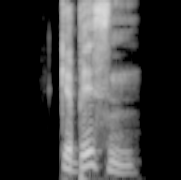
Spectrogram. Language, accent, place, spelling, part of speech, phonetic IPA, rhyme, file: German, Germany, Berlin, gebissen, verb, [ɡəˈbɪsn̩], -ɪsn̩, De-gebissen.ogg
- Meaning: past participle of beißen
